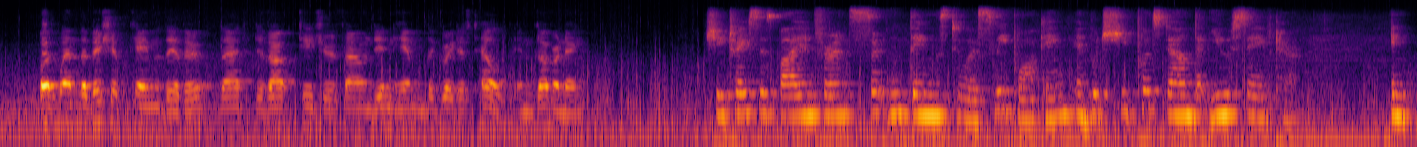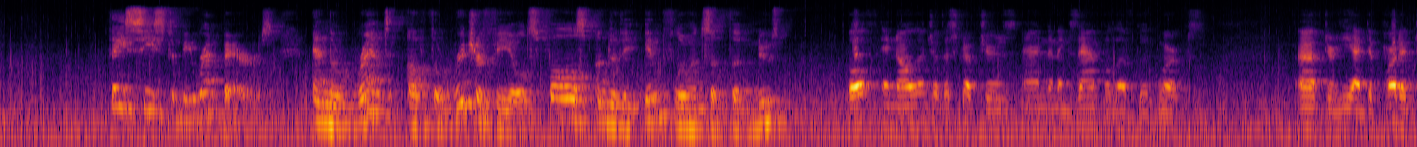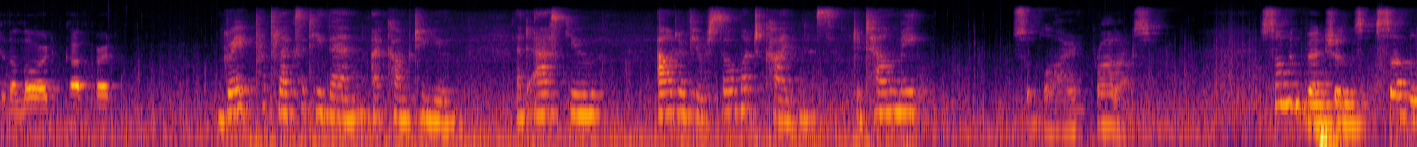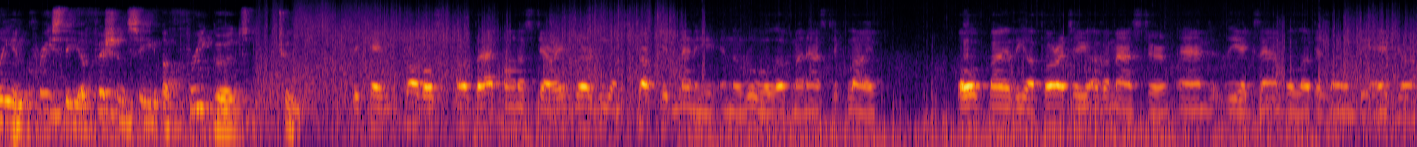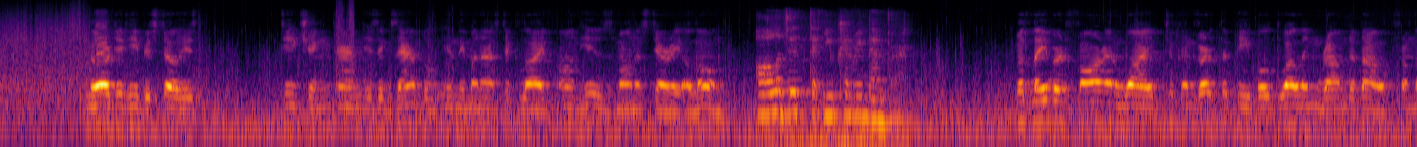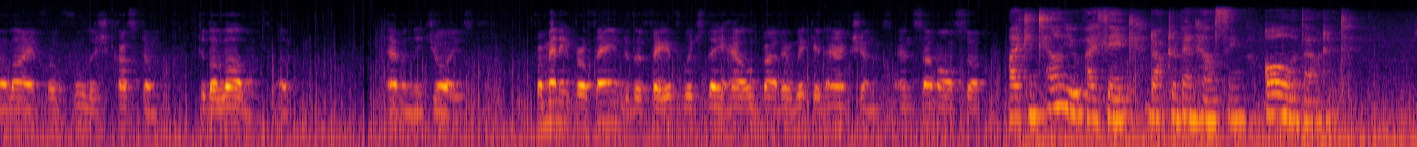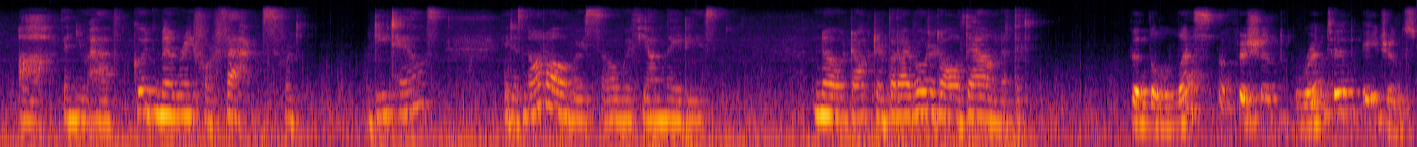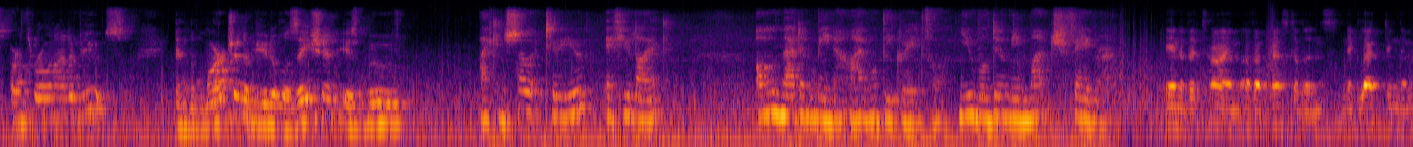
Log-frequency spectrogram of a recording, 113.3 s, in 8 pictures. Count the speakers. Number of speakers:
three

